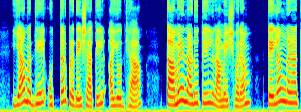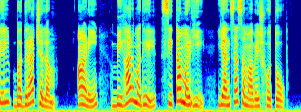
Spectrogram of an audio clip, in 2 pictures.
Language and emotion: Marathi, neutral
